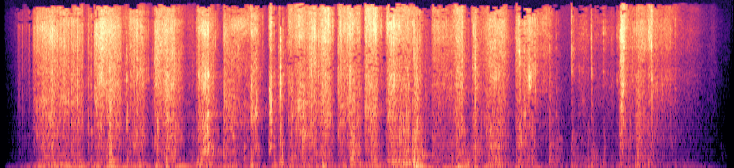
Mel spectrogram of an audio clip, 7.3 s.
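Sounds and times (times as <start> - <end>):
scissors cutting thick paper: 0.2 - 6.8.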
